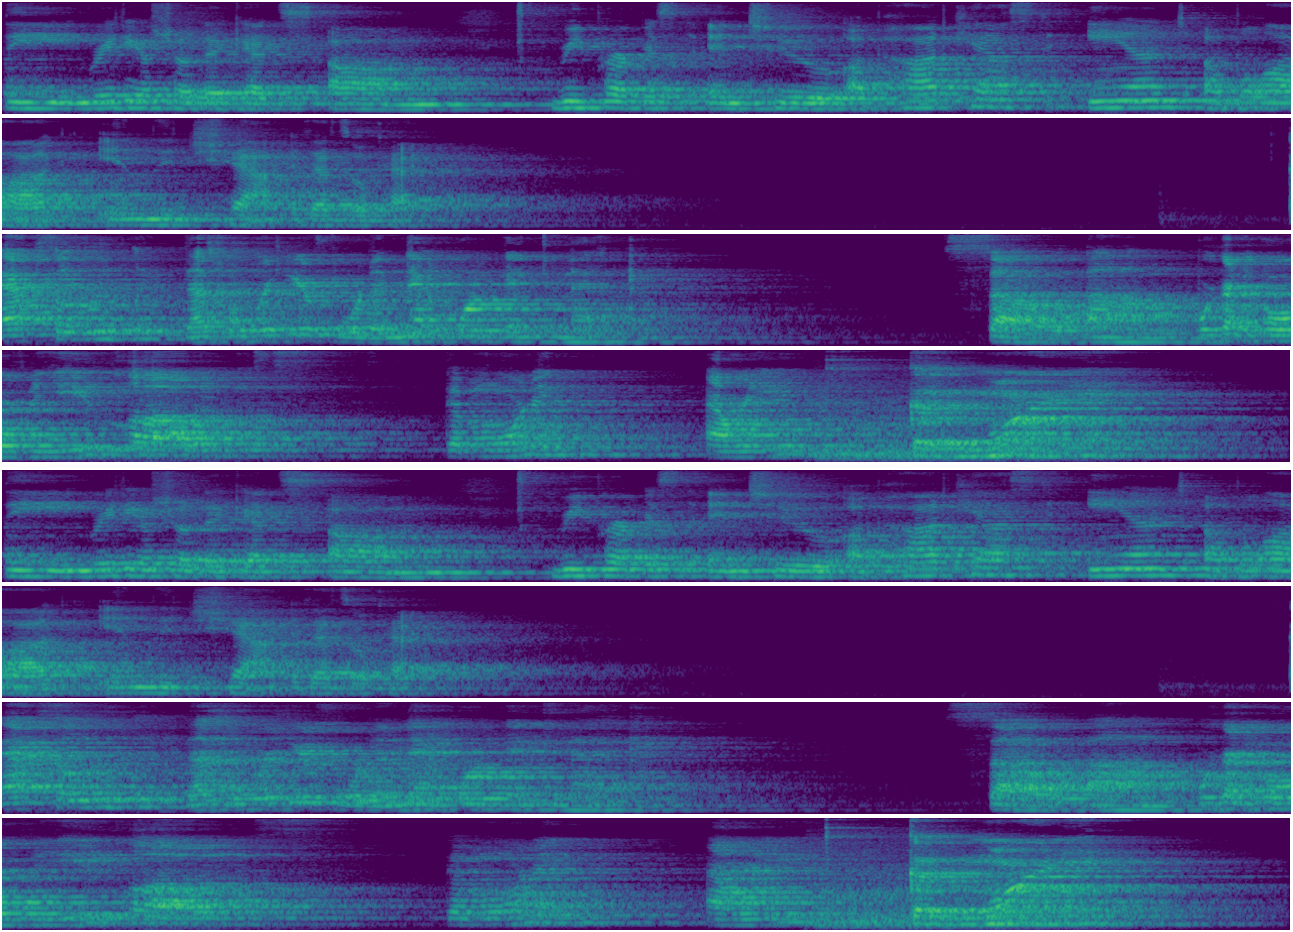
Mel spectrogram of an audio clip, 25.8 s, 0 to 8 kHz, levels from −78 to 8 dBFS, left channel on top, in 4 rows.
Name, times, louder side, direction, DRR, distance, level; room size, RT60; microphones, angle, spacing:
voice 1, 0.0-2.1 2.7-5.2 5.4-8.5, left 1 dB, 10° left, 2 dB, 0.8 m, -25 dB
voice 2, 12.9-15.9 17.6-20.7 21.6-22.3 22.9-23.4, left 2 dB, 70° left, -2 dB, 1.7 m, -25 dB
voice 3, 23.4-24.8, right 1 dB, 70° right, -2 dB, 1.8 m, -22 dB
12.5 x 8.5 x 3.3 m, 2.1 s
head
